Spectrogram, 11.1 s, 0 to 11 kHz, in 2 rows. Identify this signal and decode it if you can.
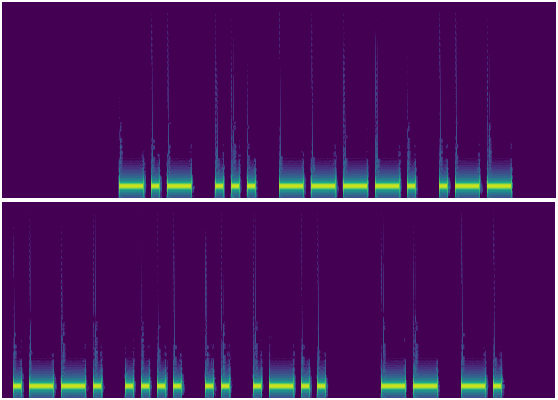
Morse code, heard as a keyed tone, about 15 wpm, 700 Hz. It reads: KS9W PHIL MN
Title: K1USN SST QSO Practice - 15wpm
